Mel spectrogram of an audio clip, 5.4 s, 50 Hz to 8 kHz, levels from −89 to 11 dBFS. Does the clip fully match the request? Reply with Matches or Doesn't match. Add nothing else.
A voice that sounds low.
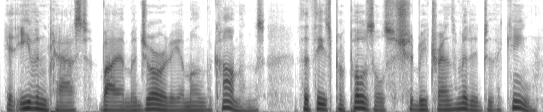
Matches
